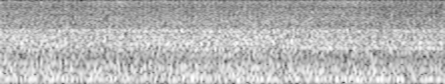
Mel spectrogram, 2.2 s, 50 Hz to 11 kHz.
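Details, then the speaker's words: 1978 Mitsubishi Colt Sapporo RWD coupe, first start after sitting since 1993, running off choke without fuel or air filter: even, steady idle with constant hiss, no misses or knocks, no vibration; normal smooth idle. "wow that's pretty good that's really good isn't it how nice is that look no vibration at all with no fuel filter on it and air filter"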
